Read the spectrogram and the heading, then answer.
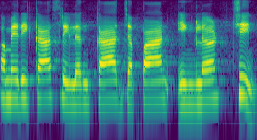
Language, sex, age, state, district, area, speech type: Marathi, female, 45-60, Maharashtra, Buldhana, rural, spontaneous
